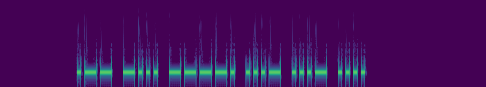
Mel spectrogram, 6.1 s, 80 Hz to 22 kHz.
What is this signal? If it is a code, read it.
Morse code, heard as a keyed tone, about 25 wpm, 690 Hz. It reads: WB9VVH
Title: USA Call Signs 25wpm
